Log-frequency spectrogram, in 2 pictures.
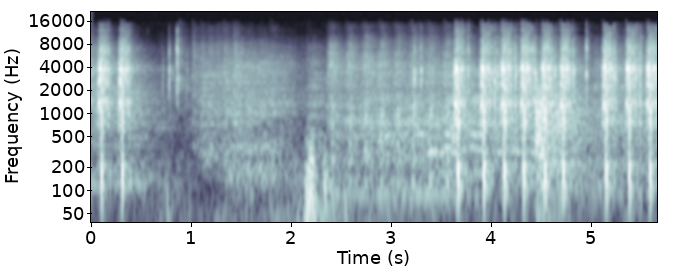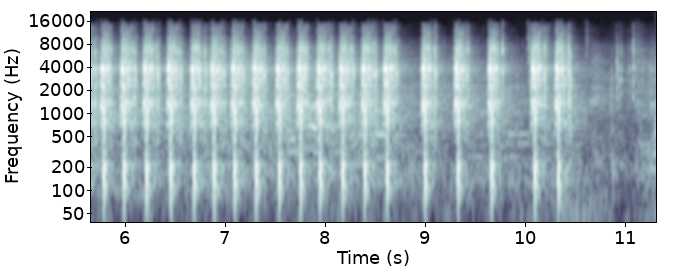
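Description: Airsoft rifles firing rapid strings of shots, about six a second, sharp and echoing in a cinderblock stairwell, with a gap of a few seconds near the start before the firing picks up again.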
